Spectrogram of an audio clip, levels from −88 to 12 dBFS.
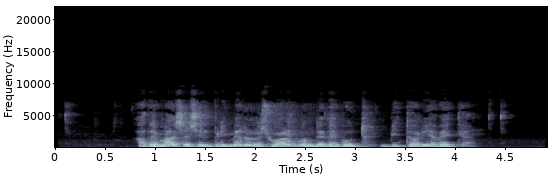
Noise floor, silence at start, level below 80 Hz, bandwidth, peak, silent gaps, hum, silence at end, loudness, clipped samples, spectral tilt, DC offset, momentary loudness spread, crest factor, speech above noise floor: -65 dBFS; 0.85 s; -56 dBFS; 7.4 kHz; -2 dBFS; none; none; 0.75 s; -17 LUFS; under 0.1%; -8 dB/octave; under 0.1%; 10 LU; 16 dB; 49 dB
